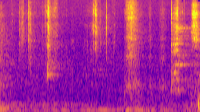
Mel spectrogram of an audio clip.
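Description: Light, scattered clicks and small taps of a solder spool and its wire being handled and threaded into an acrylic spool holder.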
